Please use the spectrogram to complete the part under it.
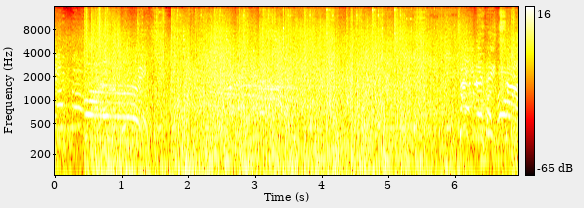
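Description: Ship cannons fire in Assassin's Creed Rogue, a continuous loud barrage of booming shots and heavy rumble, with shouted voices over the battle.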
